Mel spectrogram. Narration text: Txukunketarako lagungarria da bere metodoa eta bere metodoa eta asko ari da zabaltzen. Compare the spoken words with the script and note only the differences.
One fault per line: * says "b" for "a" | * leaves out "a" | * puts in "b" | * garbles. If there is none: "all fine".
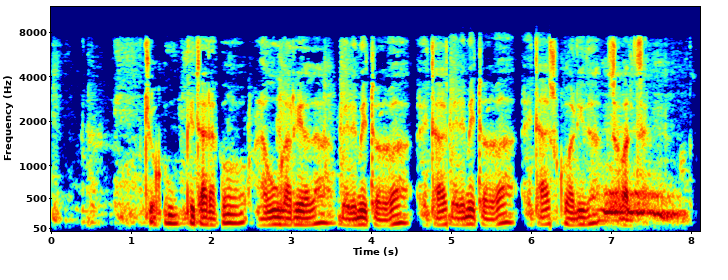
all fine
